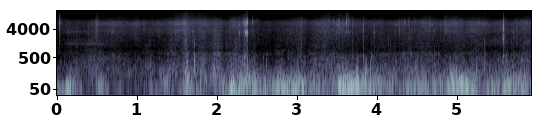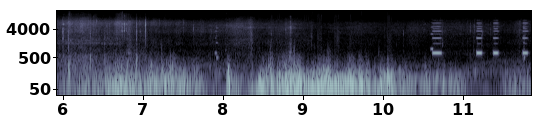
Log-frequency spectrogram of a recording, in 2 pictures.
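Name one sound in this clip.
A shovel digs into dry soil.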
